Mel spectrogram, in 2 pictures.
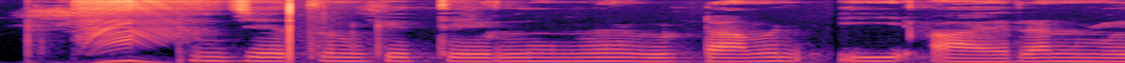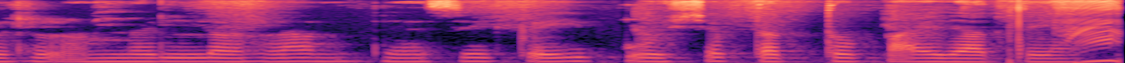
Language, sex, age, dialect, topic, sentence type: Hindi, female, 18-24, Kanauji Braj Bhasha, agriculture, statement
